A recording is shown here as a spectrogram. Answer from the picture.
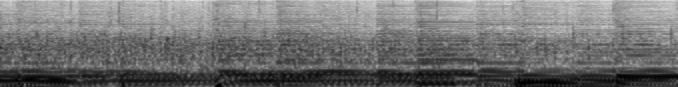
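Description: Acoustic guitar strumming slow, ringing chords in an instrumental intro, with no singing.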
